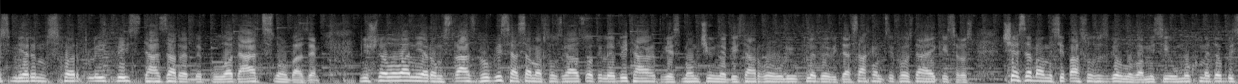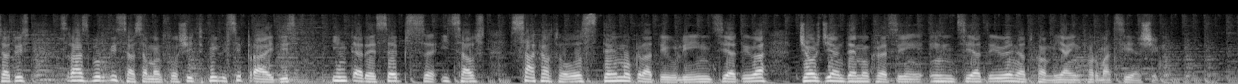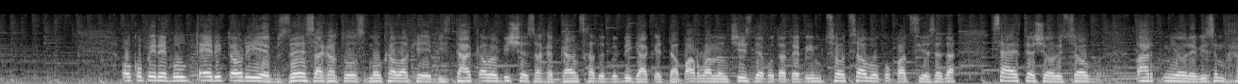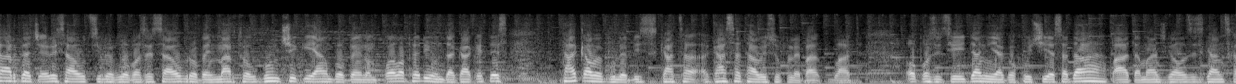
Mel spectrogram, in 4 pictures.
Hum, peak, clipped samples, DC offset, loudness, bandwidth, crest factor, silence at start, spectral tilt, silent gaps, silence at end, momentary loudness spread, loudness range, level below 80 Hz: none; 0 dBFS; under 0.1%; 2%; -13 LUFS; 11.5 kHz; 12 dB; 0 s; -7 dB/octave; none; 0 s; 7 LU; 3 LU; -38 dBFS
